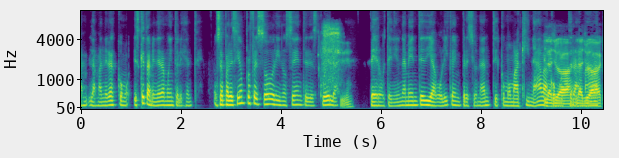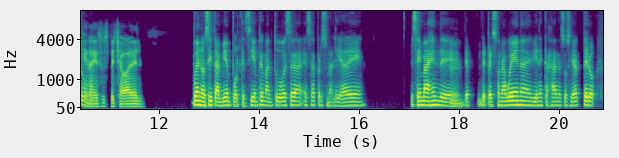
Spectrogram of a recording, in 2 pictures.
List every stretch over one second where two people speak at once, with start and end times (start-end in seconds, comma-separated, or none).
9.3-10.8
